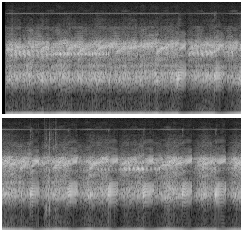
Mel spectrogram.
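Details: A frog calls from a water puddle amid a dense, steady chorus of high trills and croaks.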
